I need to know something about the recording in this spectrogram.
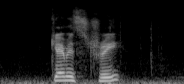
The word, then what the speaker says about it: chemistry: for example change but when i have the word chemistry ch becomes ker sound so i say chemistry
